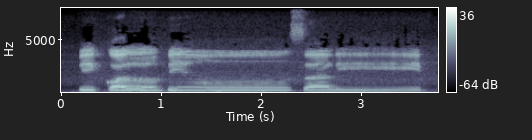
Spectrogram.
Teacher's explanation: Jadi tidak dibaca jelas tapi mendengung bukan biqolbin Salim tapi biqalbin Salim ya samar masuk ke huruf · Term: Ikfa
